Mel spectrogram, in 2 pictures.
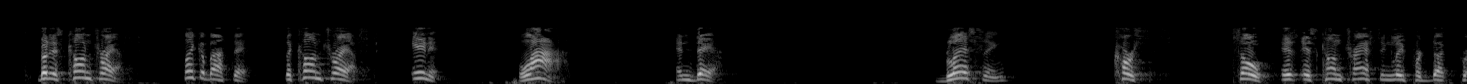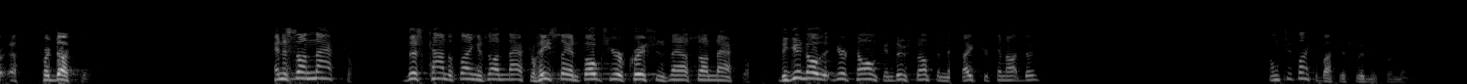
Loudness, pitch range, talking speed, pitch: -31 LUFS, 170-250 Hz, 125 wpm, 220 Hz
